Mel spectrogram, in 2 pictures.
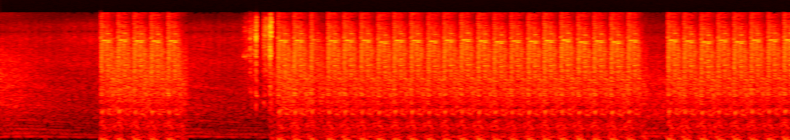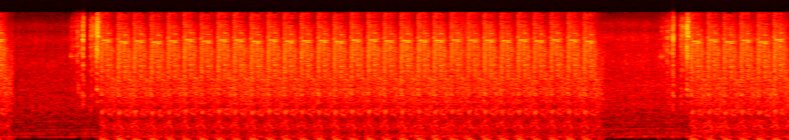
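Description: A speedboat engine roars at high speed.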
